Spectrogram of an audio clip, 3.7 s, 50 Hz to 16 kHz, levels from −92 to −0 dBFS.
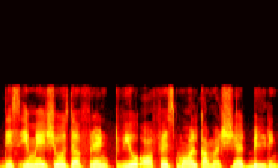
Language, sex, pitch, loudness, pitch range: English, female, 230 Hz, -13 LUFS, 215-245 Hz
